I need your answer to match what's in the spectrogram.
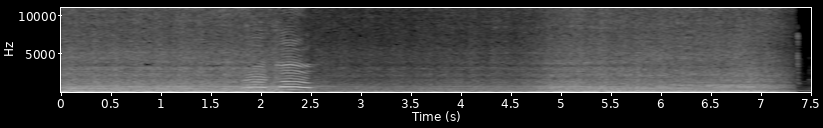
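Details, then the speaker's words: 454 Crusader marine V8 revved to about 4,000 rpm: heavy roar sags then cuts abruptly to silence; meter on ECU signal wire shows fuel pump relay power dropping out, source not yet confirmed. "He's gotta get the boat to about 4,000 RPMs to get the power, or the engine, to shut off."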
